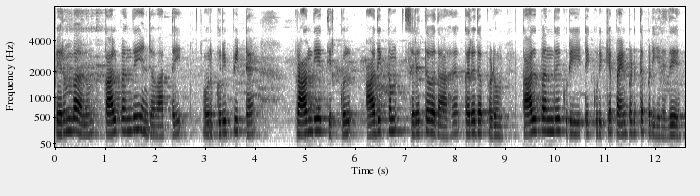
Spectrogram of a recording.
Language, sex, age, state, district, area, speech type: Tamil, female, 45-60, Tamil Nadu, Mayiladuthurai, rural, read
